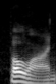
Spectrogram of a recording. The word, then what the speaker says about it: Balan: Balan.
